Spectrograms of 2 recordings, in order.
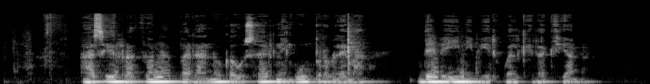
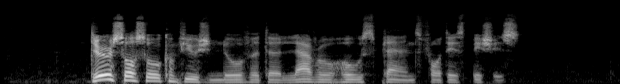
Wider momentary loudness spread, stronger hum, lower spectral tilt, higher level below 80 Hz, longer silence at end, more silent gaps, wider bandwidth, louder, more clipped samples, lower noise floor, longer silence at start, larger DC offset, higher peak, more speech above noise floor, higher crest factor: about the same, 17 LU vs 18 LU; neither; first, -5.5 dB/octave vs -4 dB/octave; first, -40 dBFS vs -56 dBFS; second, 0.6 s vs 1.05 s; neither; about the same, 11.5 kHz vs 11 kHz; first, -14 LUFS vs -19 LUFS; neither; about the same, -64 dBFS vs -66 dBFS; about the same, 0.85 s vs 0.9 s; neither; about the same, 0 dBFS vs 0 dBFS; first, 51 dB vs 46 dB; second, 14 dB vs 22 dB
